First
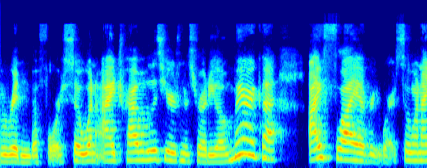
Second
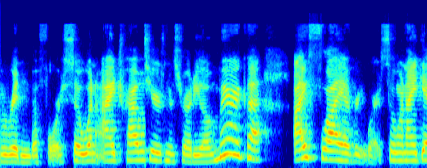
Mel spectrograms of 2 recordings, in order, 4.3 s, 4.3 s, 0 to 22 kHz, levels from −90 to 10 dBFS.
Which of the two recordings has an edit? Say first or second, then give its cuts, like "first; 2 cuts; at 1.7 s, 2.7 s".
second; 1 cut; at 1.4 s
